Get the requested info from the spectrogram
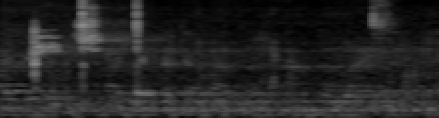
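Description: Near silence: hall room tone, with a faint whisper of speech in the first half second.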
